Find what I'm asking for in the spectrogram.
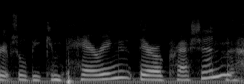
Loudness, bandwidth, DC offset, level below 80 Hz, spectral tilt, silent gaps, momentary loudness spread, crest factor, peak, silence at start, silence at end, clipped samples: -32 LUFS; 16.5 kHz; under 0.1%; -48 dBFS; -7.5 dB/octave; none; 4 LU; 18 dB; -14 dBFS; 0 s; 0 s; under 0.1%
